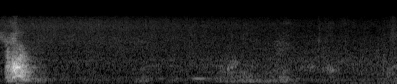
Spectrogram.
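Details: English bulldog facing a tiger gives a single sharp bark at the start, followed by near quiet with only faint background rustle.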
